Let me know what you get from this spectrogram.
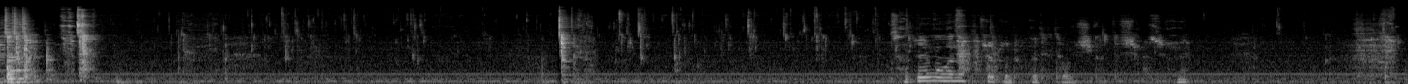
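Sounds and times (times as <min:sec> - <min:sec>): faint steady hum: 0:00.0 - 0:14.0
liquid sloshing and dripping: 0:01.5 - 0:09.8.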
